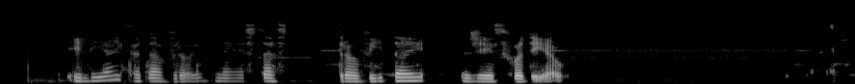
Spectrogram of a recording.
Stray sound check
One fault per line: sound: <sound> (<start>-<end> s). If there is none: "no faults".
no faults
